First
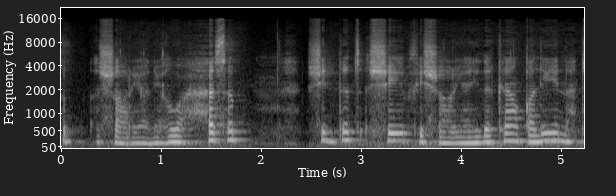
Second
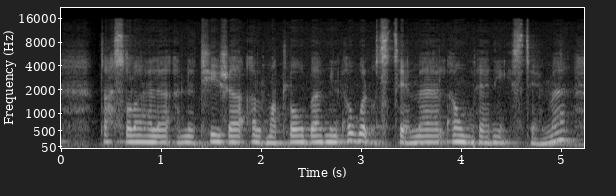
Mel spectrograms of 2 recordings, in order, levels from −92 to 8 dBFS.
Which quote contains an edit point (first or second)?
second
